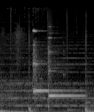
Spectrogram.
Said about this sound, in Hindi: मैं उनके घर गया और घंटी बजाई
